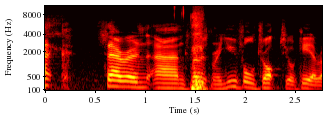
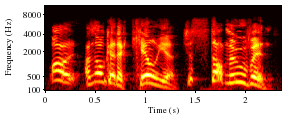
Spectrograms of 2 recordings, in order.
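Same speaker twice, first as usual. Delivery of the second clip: much higher, loud impatient thug; Scarface voice; 13 semitones higher, 12 dB louder than usual. Acted. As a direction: snap at her to hold still. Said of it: "he goes".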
